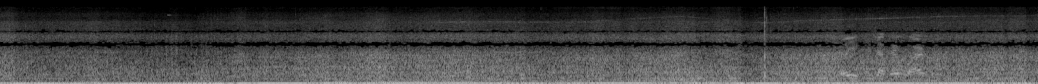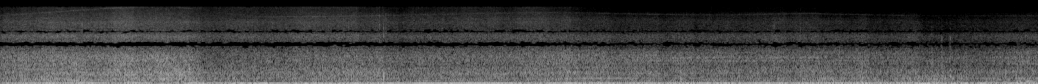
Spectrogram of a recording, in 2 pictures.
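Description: Heavy vehicle's engine running steadily, heard from inside the cab, with a continuous hiss of water and rain as it drives along a flooded street.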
